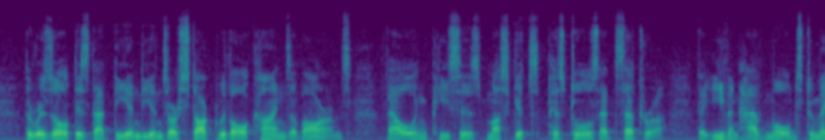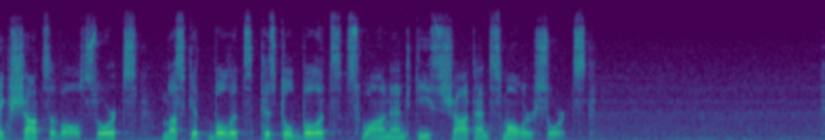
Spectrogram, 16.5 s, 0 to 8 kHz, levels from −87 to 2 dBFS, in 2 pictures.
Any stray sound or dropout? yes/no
no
